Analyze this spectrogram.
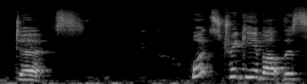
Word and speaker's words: Deutz: now it's just dirt in German you would say dots but we are talking about champagne which can only be made in the champag region of France so you follow the French pronunciation and you say dirs what's tricky about this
